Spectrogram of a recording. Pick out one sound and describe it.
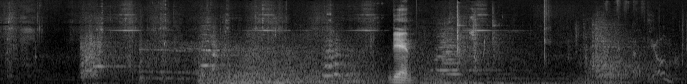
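A metal valve wheel grinds and creaks as it is turned by hand.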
